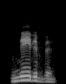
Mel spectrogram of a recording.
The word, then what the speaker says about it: nativist: Nivist. There we go. My brain was I'm like, that's not how you say that. It's a long a not a short A.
